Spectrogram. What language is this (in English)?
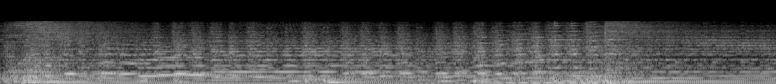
Ukrainian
